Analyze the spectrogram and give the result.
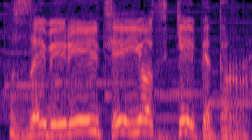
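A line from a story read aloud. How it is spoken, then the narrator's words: Growling leader. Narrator (Russian): прорычал желтый главарь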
